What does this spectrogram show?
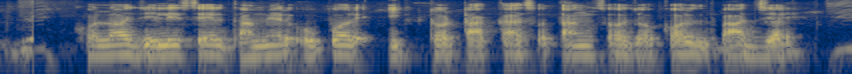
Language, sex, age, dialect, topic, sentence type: Bengali, male, 18-24, Jharkhandi, banking, statement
